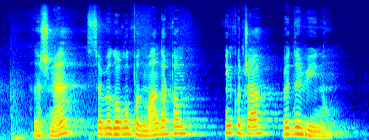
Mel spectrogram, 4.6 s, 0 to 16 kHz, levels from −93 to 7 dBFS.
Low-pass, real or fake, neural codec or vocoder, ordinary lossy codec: 14.4 kHz; real; none; none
